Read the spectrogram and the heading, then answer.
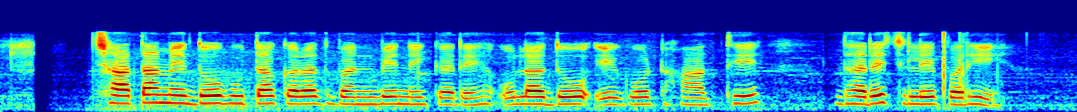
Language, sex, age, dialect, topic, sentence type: Chhattisgarhi, male, 56-60, Northern/Bhandar, agriculture, statement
